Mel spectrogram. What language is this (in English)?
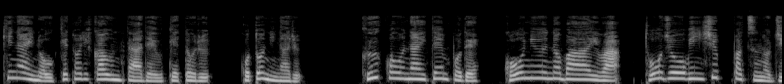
Japanese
